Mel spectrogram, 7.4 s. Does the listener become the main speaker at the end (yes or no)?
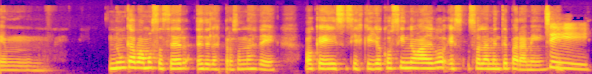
no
